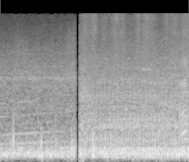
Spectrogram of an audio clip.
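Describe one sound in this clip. Motorcycle engines rumble close by.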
